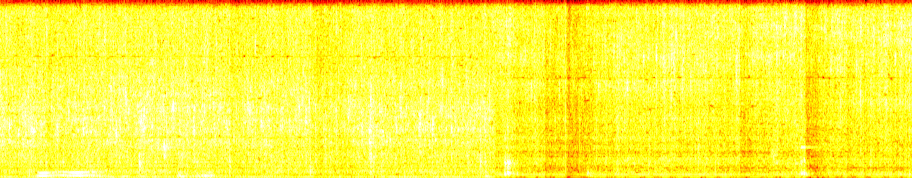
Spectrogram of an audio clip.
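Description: Duck pieces and chopped onion, carrot and pepper sizzling in oil in frying pans: a steady frying hiss. A fork stirs the vegetables, and a spatula and fork scrape at a clay pot. The sizzle turns quieter about four seconds in, and there are a couple of light utensil clicks.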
